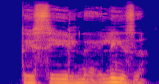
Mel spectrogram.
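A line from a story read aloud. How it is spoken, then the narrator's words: Whisper. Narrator (Russian): прошептал он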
